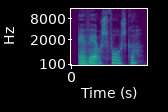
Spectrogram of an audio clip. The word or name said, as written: erhvervsforsker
